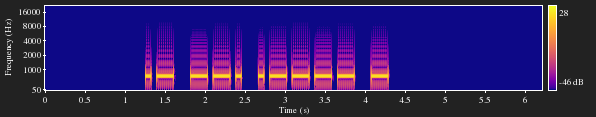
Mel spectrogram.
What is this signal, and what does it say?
Morse code, heard as a keyed tone, about 17 wpm, 700 Hz. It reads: AG1T
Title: USA Call Signs - 4 Characters - Repeated 3x - 17wpm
